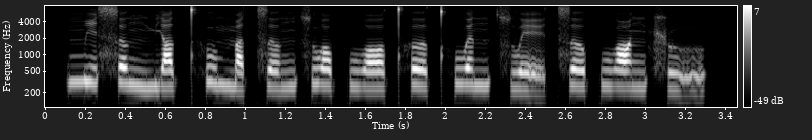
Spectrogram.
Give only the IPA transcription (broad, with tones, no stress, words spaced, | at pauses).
mi˥˨sɤ˥˨ŋmjä˨˦ t̪ʰu˥˨mä˩t͡sɤ˨˦ŋswɔ˥˨ pwɔ˨˦t̪ʰɤ˥˨t̪ʰwə˦n t͡swḛ˨˩ɪ̯t͡sɤ˦ pwɑ˦ŋ ʂṵ˨˩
